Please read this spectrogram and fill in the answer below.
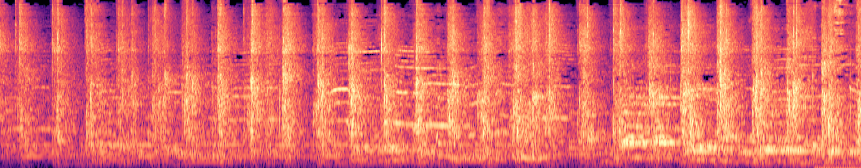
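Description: Several people singing a birthday song to steady rhythmic hand clapping, about three or four claps a second.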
